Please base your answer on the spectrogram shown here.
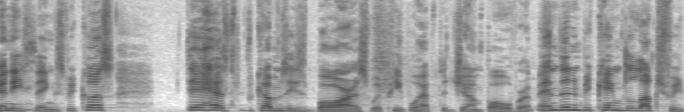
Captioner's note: none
